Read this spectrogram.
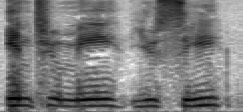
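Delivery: slow, each word set apart: "Into me you see"; slow wordplay. Shown as a demonstration. Speaker unveiling a pastor's pun on intimacy, slow and deliberate. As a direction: spell out the pun slowly. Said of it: "Did you see what I did there?".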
